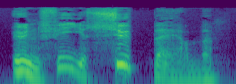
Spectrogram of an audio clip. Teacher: Il y a un accent sur la première syllabe de superbe. Cet accent est surtout marqué par l'intensité. La syllabe est prononcée avec une plus grande intensité. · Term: accent d'insistance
